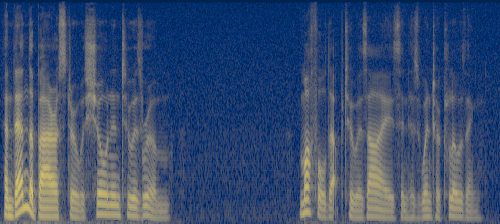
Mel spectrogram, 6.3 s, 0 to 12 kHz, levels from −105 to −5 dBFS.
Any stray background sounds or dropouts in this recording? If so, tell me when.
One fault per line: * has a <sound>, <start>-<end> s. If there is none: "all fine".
all fine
